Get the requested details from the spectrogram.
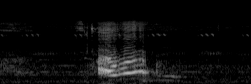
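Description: A woman speaks sharply, close by.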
